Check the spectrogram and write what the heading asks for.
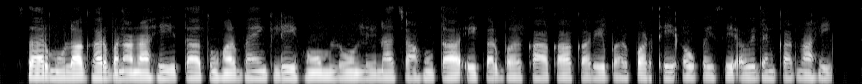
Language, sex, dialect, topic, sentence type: Chhattisgarhi, female, Eastern, banking, question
